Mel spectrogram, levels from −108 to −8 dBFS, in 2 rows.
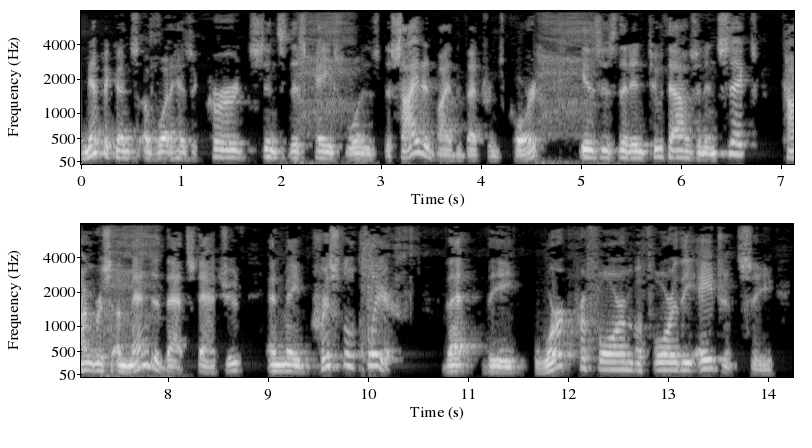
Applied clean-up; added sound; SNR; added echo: classical method spectral subtraction.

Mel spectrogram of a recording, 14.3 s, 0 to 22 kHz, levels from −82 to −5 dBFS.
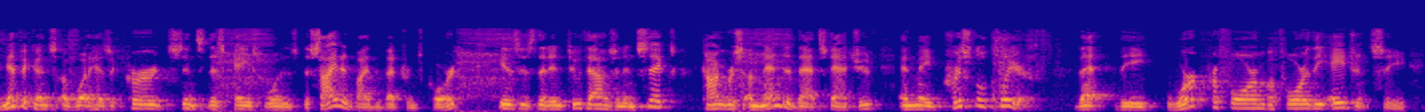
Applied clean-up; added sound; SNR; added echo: none; Breathing; 19 dB; none.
